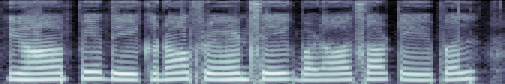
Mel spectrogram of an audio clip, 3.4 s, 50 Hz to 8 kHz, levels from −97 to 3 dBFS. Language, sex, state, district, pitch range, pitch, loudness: Hindi, female, Rajasthan, Jaipur, 210-225 Hz, 215 Hz, -10 LUFS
